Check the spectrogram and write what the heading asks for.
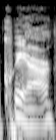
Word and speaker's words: queer: Alors, ce mot queer, moi je prononce en anglais, tu as vu, je fais classe quand même, un hein, queer.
